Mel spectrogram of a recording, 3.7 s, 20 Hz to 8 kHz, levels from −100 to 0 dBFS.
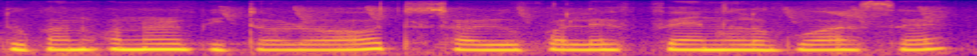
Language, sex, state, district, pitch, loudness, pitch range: Assamese, female, Assam, Kamrup Metropolitan, 255 Hz, -11 LUFS, 250-265 Hz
